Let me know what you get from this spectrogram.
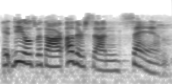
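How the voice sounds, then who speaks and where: A woman's voice: mid-range voice, big pitch swings, slow. An actress playing a sensible, composed, middle-aged American wife and mother in a 1950s radio sitcom, wryly amused. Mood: wry amusement. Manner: wry, composed. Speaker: actor in a family situation comedy. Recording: muffled, noisy old radio recording.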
